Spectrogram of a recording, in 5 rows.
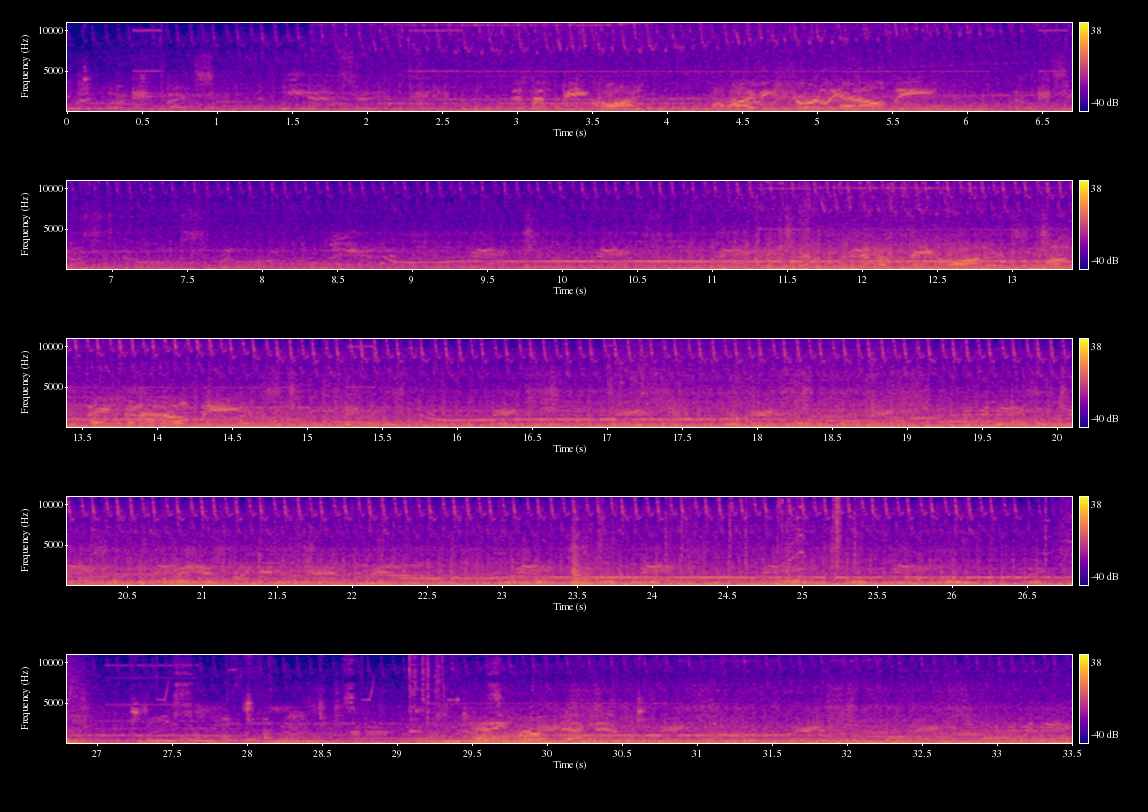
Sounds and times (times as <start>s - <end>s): Music: 0.0s - 33.5s
Speech: 0.0s - 33.5s.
